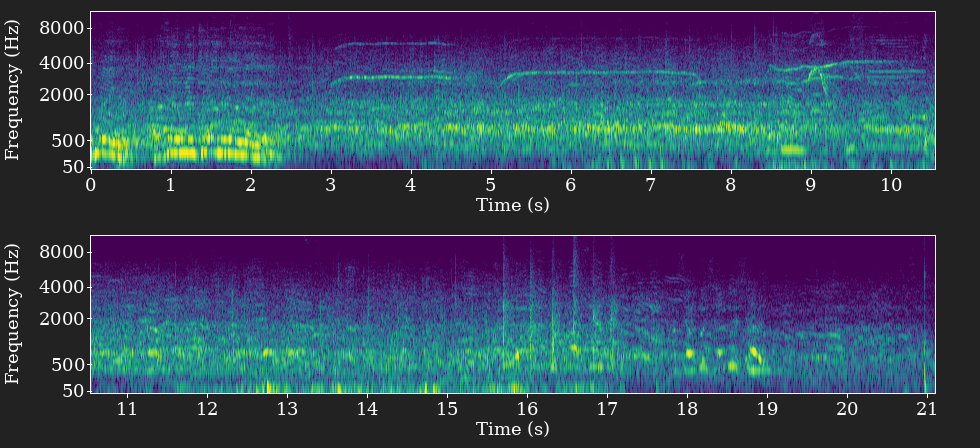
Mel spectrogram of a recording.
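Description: A stadium crowd murmurs and cheers throughout.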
